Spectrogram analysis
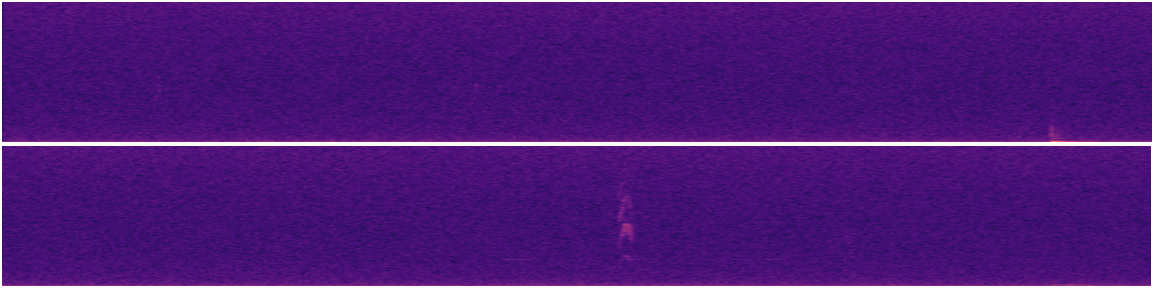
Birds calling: Hawaii Amakihi (Chlorodrepanis virens)

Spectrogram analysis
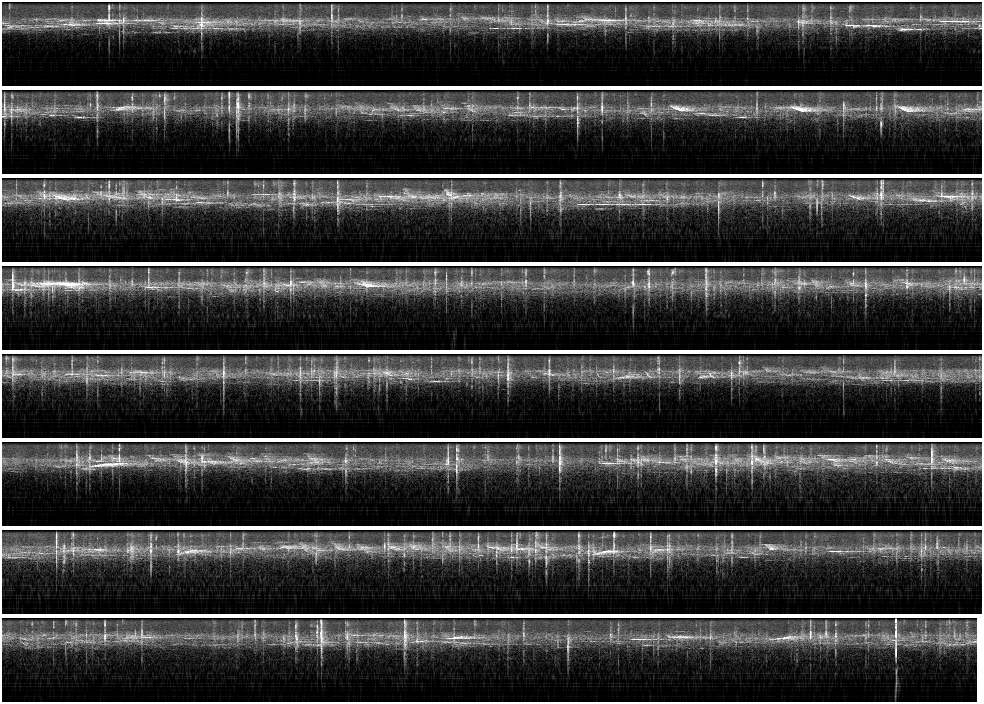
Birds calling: Warbling White-eye (Zosterops japonicus), Iiwi (Drepanis coccinea), Red-billed Leiothrix (Leiothrix lutea), Apapane (Himatione sanguinea)

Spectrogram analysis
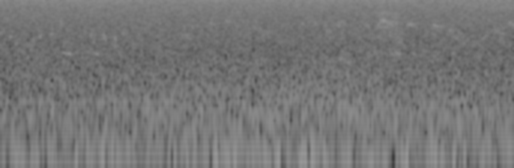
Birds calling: House Finch (Haemorhous mexicanus), Erckel's Francolin (Pternistis erckelii), Eurasian Skylark (Alauda arvensis), Hawaii Amakihi (Chlorodrepanis virens)

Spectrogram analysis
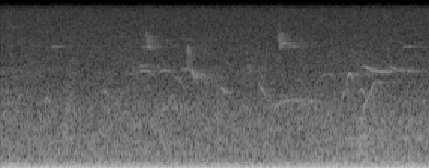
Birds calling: Melodious Blackbird (Dives dives)

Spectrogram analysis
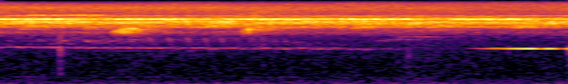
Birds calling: Gilded Barbet (Capito auratus), Rufous-fronted Antthrush (Formicarius rufifrons)

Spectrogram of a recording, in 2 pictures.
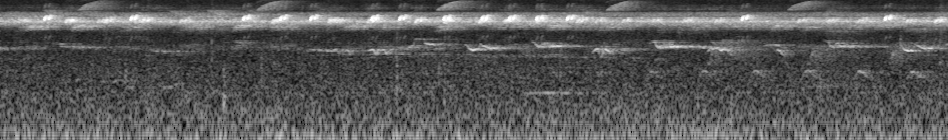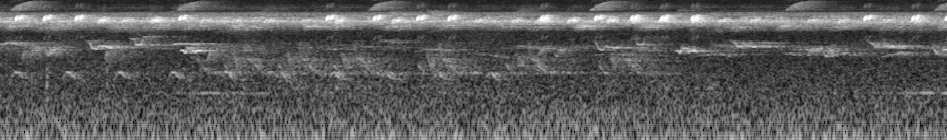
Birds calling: Black-tailed Trogon (Trogon melanurus), Buff-breasted Wren (Cantorchilus leucotis), Hauxwell's Thrush (Turdus hauxwelli), Paradise Tanager (Tangara chilensis), Gray-fronted Dove (Leptotila rufaxilla), Thrush-like Wren (Campylorhynchus turdinus), Dusky-throated Antshrike (Thamnomanes ardesiacus), Plumbeous Pigeon (Patagioenas plumbea)

